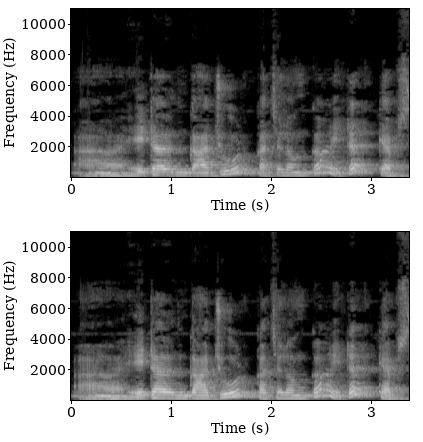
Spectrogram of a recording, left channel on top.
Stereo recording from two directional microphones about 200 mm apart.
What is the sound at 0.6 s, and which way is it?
Speech, 35° right (ahead or behind).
